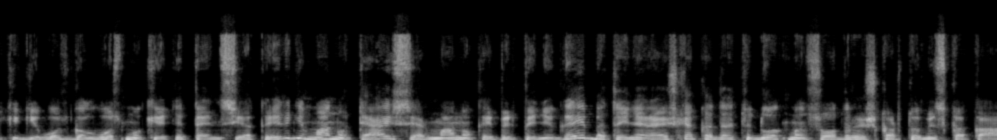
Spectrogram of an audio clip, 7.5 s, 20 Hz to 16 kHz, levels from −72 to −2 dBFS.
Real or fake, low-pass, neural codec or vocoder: real; 14.4 kHz; none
